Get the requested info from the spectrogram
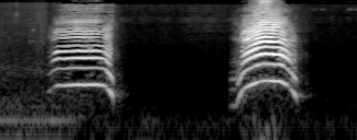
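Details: Pet male serval with a cute voice calling twice: loud, clear, nasal meows, each rising then falling in an arch, about half a second long and spaced roughly a second and a half apart in quiet surroundings.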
